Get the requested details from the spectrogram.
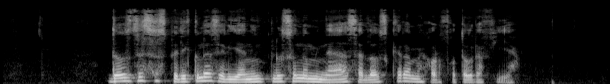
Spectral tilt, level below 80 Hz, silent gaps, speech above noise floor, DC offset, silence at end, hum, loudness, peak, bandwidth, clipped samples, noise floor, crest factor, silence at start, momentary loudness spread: -5.5 dB/octave; -52 dBFS; none; 48 dB; under 0.1%; 0.95 s; none; -16 LUFS; -2 dBFS; 14.5 kHz; under 0.1%; -63 dBFS; 16 dB; 1.1 s; 10 LU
